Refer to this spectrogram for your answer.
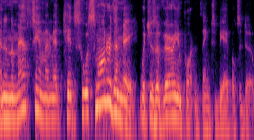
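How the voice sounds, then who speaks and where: A man with an American accent talks very fast with hardly any pauses and very wide pitch swings. His voice is somewhat breathy, and its loudness swings a lot. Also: fairly high pitch for a man. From New York City, the Bronx. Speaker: mathematician. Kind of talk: interview.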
